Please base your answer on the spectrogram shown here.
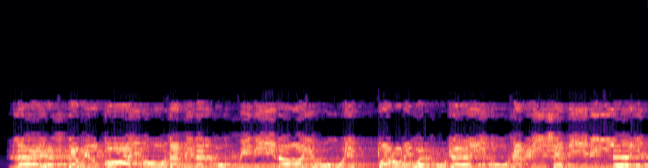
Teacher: أبو عمرو بسكون ميم الجمع واندرج معه عاصم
